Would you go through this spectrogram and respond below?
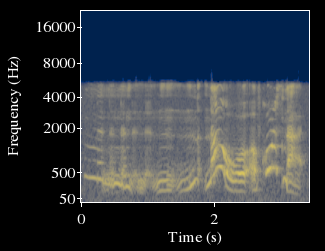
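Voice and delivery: stuttering n-n-no; flustered stammer. Acted. Caught man stammering denial.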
